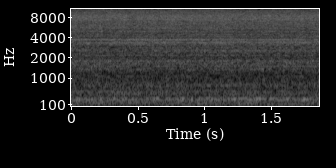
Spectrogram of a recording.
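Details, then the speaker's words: Chinese diesel heater shutdown after full-power soot burn-off: fuel cut, glow plug back on to burn residuals, fan slowing; steady airy whoosh over a faint hum easing off evenly with no rattles, normal shutdown purge and fan run-down. "and there you see it flashes off and you'll see the glow plug symbols come back on because it's cutting the fuel out you can hear the fan slowing down"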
